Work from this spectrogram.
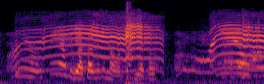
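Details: Cat crying with a drawn-out, wavering meow of over two seconds, breaking into a rough, strained middle, then a second rising wail after a short gap, over a quiet low background hum.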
